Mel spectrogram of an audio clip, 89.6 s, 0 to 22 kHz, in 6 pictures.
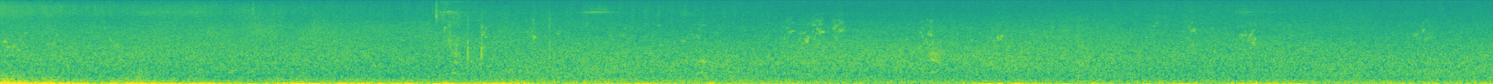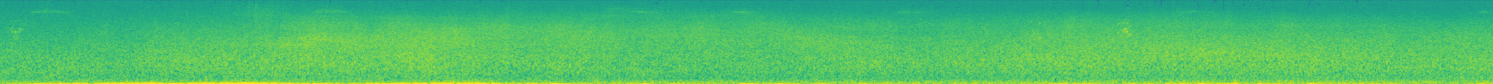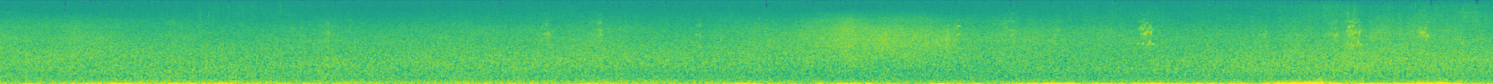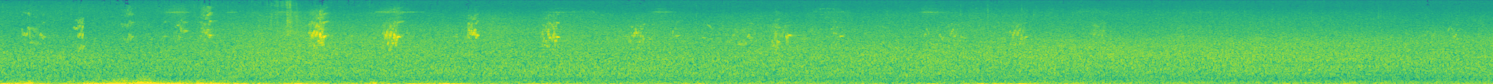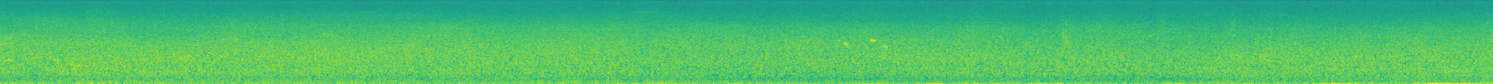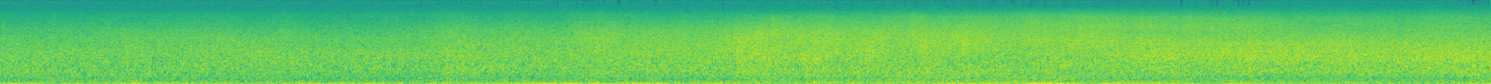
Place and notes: {
  "title": "Taitung City - At the beach",
  "date": "2014-01-15 16:31:00",
  "description": "At the beach, Sound of the waves, Birds singing, Dogs barking, The distant sound of an ambulance, Aircraft flying through, Zoom H6 M/S, +Rode Nt4",
  "latitude": "22.74",
  "longitude": "121.15",
  "timezone": "Asia/Taipei"
}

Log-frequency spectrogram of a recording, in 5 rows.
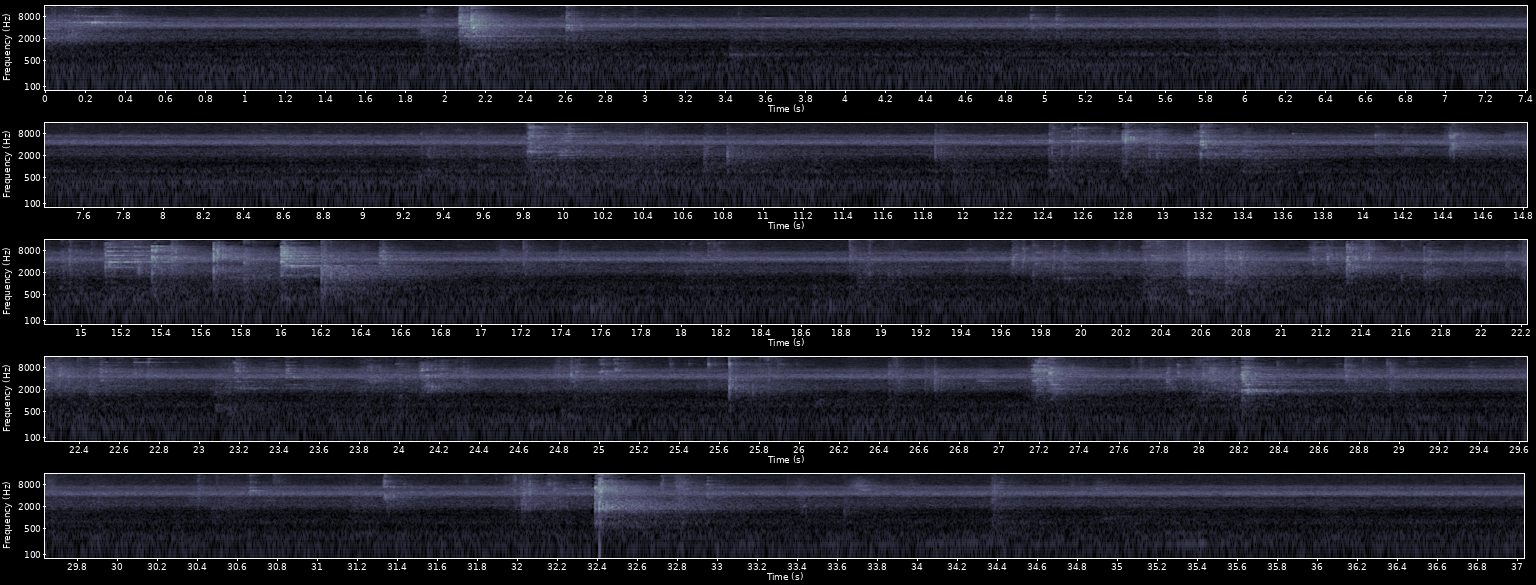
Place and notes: {
  "title": "Panorâmico de Monsanto, Lisboa, Portugal - Panorâmico de Monsanto ruin #WLD2016 Monsanto Soundwalk listening posts 3to5 pt1",
  "date": "2016-07-16 12:00:00",
  "description": "#WLD2016\nPart 1",
  "latitude": "38.73",
  "longitude": "-9.18",
  "altitude": "201",
  "timezone": "Europe/Lisbon"
}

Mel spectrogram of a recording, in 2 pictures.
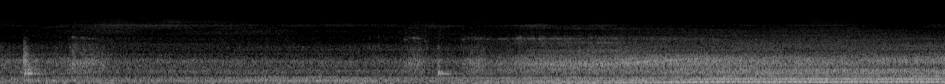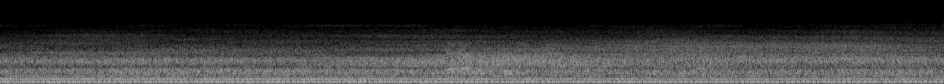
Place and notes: {
  "title": "Spremberg, Germany - Welcow Süd mine - distant work and atmosphere",
  "date": "2012-08-24 15:56:00",
  "description": "Watching work on a giant excavating machine. It is a mystery what they are doing.",
  "latitude": "51.58",
  "longitude": "14.28",
  "altitude": "105",
  "timezone": "Europe/Berlin"
}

